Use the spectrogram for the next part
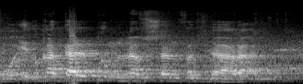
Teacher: Mwenyezi Mungu atuambia, wa idh qataltum nafsan fadara'tu. Hapa fihi idghamu dal fi ta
